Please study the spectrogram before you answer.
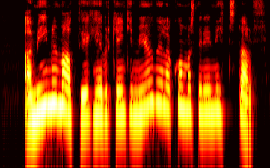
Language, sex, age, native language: Icelandic, female, 40-49, Icelandic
